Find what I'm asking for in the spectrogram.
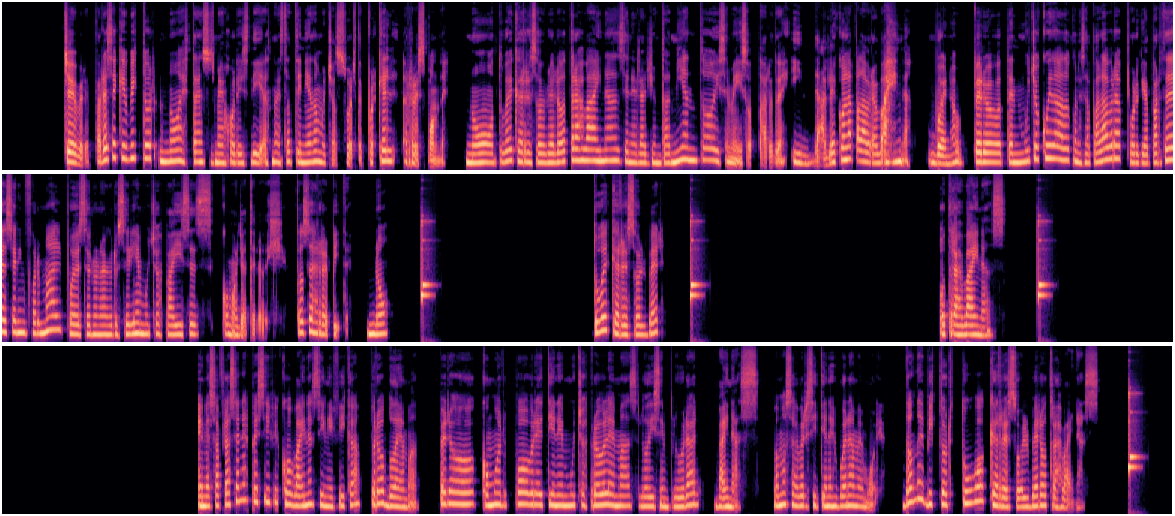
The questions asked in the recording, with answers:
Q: ¿Dónde Víctor tuvo que resolver otras vainas?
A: En el ayuntamiento.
